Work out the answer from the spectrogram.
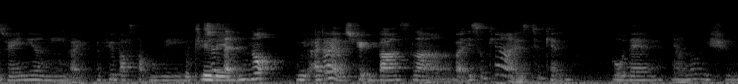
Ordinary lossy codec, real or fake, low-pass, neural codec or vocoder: none; real; 7.2 kHz; none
